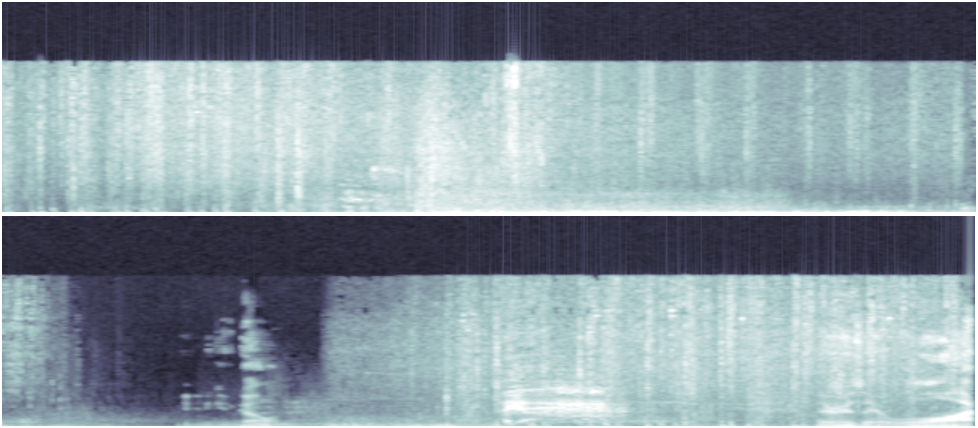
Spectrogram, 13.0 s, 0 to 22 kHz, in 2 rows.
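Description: Galloping hooves clatter steadily with a horse's whinny in Ghost of Tsushima on PS5, over game background noise and wind, while a person talks now and then.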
